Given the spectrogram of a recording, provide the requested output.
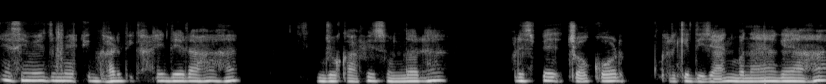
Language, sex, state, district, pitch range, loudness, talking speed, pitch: Hindi, male, Bihar, East Champaran, 145-170 Hz, -21 LUFS, 160 wpm, 155 Hz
